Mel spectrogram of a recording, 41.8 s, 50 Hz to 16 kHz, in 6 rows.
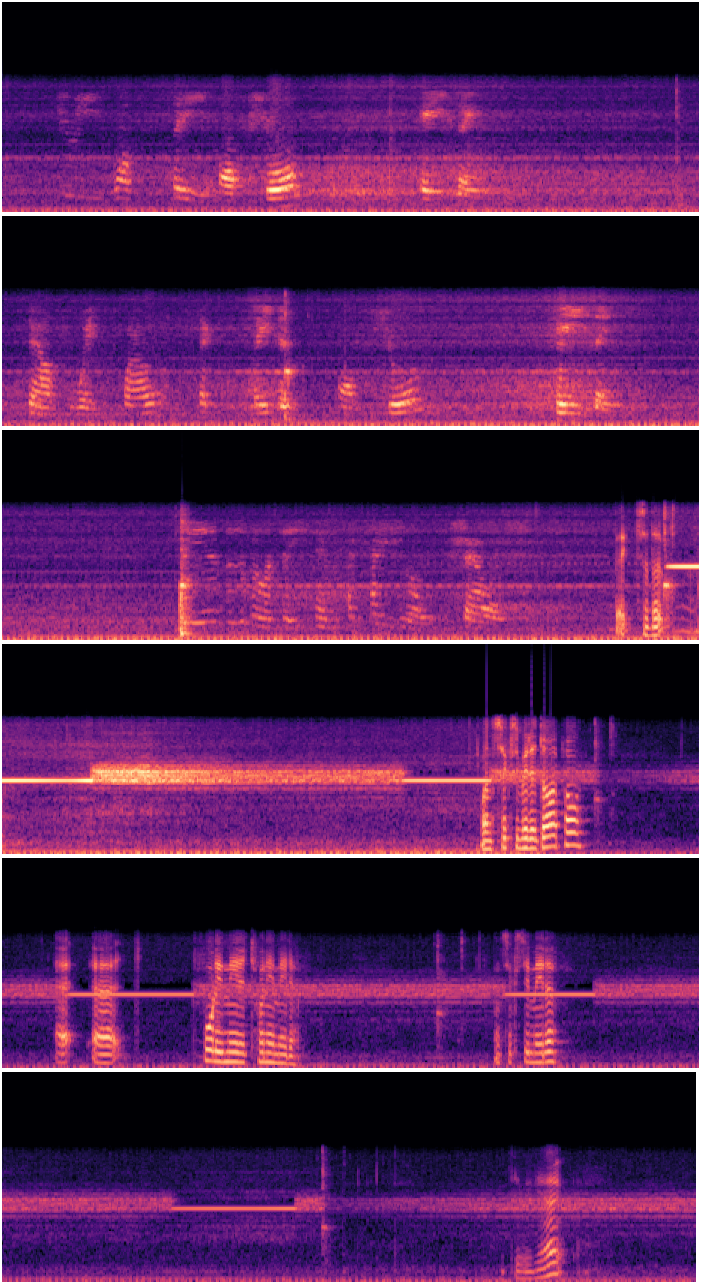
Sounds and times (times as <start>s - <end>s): Speech: 0.6s - 3.1s, 4.2s - 4.9s, 7.2s - 11.3s, 12.5s - 13.2s, 15.7s - 19.2s, 20.0s - 20.9s, 25.7s - 26.9s, 28.4s - 29.1s, 29.8s - 30.9s, 32.8s - 33.5s, 39.9s - 40.6s
Radio: 0.6s - 5.2s, 7.2s - 11.4s, 12.4s - 13.3s, 15.7s - 22.9s, 24.9s - 27.0s, 28.4s - 31.0s, 32.2s - 34.0s, 39.8s - 41.0s.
